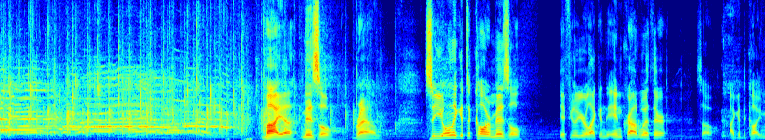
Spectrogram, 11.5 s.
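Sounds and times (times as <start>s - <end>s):
audience applause: 0.0s - 6.0s
speech: 4.0s - 5.8s, 6.4s - 11.4s.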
